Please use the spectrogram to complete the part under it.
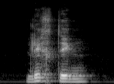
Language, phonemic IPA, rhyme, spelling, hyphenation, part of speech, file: Dutch, /ˈlɪx.tɪŋ/, -ɪxtɪŋ, lichting, lich‧ting, noun, Nl-lichting.ogg
- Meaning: generation, wave, batch (said of people, such as a class of a given year or a group of people drafted for military service in a given year)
